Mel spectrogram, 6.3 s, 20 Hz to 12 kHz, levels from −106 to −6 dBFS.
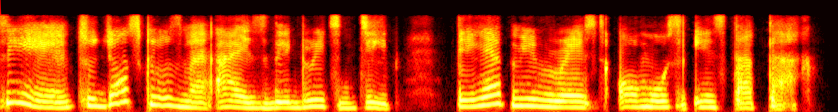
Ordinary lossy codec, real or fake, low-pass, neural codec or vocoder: none; fake; 7.2 kHz; codec, 16 kHz, 2 kbps, FreqCodec, smaller model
